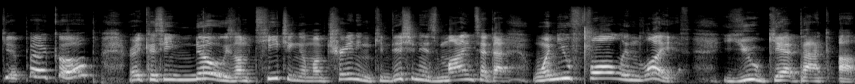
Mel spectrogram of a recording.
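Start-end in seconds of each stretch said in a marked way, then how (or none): 0.0-1.0 put-on very high, cute, childish whine. Quoting his answer after asking what we do when we fall, imitating cute whiny voice. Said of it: "in his little cute whiny voice".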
